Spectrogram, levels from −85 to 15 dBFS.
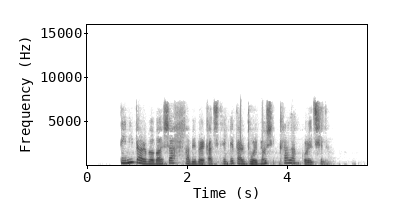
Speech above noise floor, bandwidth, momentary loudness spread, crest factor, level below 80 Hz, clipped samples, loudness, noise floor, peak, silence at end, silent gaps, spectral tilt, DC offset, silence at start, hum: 64 dB; 7.8 kHz; 10 LU; 18 dB; -62 dBFS; under 0.1%; -19 LUFS; -82 dBFS; -2 dBFS; 0.8 s; none; -4.5 dB/octave; under 0.1%; 0.7 s; none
